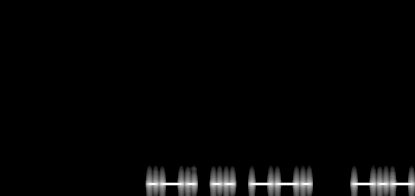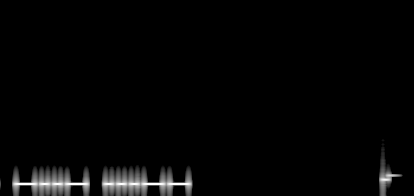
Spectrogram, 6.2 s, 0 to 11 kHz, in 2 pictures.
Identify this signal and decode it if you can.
Morse code, heard as a keyed tone, about 25 wpm, 700 Hz. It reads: RIG KX3
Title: Common QSO Phrases 25wpm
